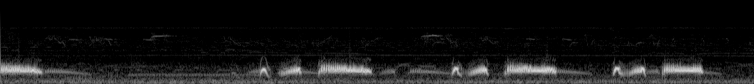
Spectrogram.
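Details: Spotted dove call used as a lure for wild doves, in a stuttering style: low hollow coos broken into short, clipped, doubled notes with gaps, over a steady background hiss.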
